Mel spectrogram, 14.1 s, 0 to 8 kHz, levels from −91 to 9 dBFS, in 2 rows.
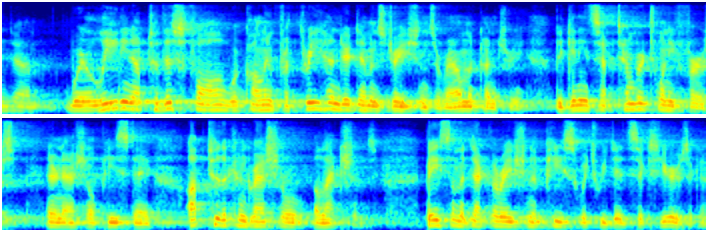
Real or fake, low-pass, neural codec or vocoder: real; 7.2 kHz; none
